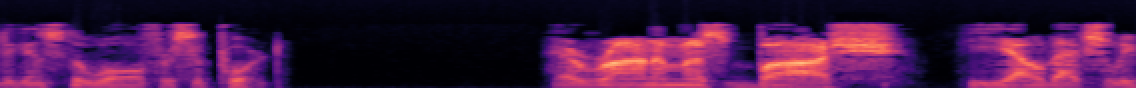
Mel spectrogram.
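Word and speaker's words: Hieronymus: Heronmous Bosch, he yelled, actually pronouncing it correctly.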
